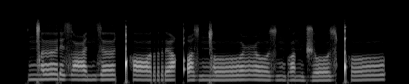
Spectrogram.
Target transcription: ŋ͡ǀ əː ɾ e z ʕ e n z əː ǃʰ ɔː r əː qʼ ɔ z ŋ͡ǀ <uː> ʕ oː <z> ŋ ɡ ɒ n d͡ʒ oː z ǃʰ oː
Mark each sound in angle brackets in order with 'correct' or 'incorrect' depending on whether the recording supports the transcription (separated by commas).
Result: incorrect, correct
